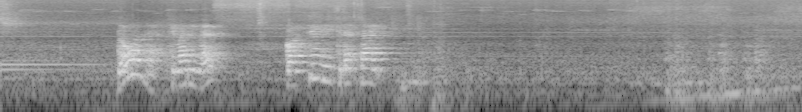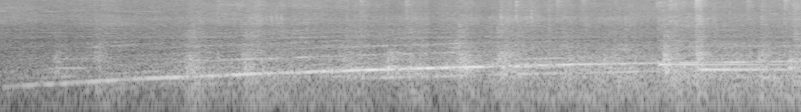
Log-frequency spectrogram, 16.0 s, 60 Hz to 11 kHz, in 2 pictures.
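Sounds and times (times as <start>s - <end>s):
train running gear rumble: 4.0s - 16.0s.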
